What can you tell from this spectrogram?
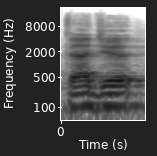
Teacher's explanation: تا کو باریک جیم پہ قلقلہ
